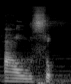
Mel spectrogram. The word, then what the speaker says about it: 包粟: In Cantonese, we just call it 包粟.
